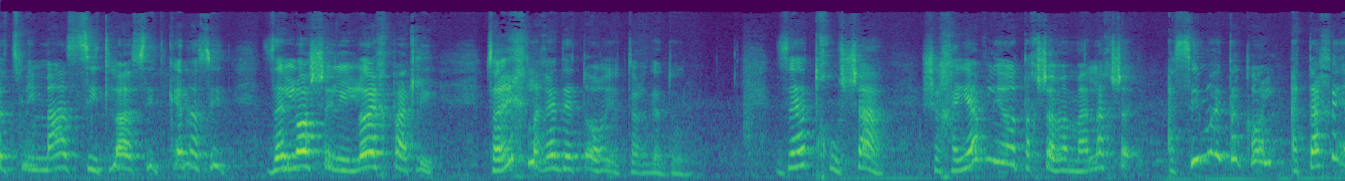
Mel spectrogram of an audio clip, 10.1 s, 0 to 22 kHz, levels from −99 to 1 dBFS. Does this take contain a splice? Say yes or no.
no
